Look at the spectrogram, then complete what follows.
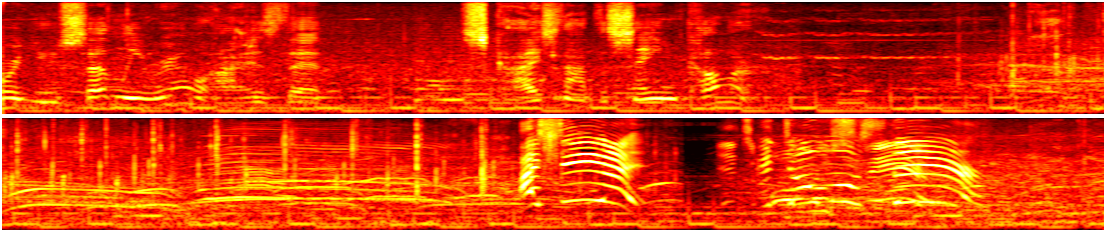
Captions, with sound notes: you suddenly realize that the sky's not the same color. (people cheering) - I see it! It's almost there.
